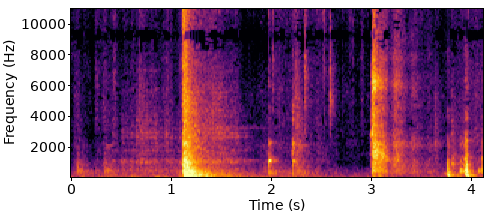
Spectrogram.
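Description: Two sudden knocks, the louder about a second in and another at about three seconds, with a few faint clicks between, from handling metal parts and fittings at a steam boiler's controls.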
